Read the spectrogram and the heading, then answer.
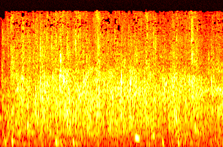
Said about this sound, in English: Will you clap if you've ever heard that?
